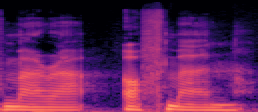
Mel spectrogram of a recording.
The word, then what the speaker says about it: Hoffman: Today I am with Mara of Man. Is it the right pronunciation?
